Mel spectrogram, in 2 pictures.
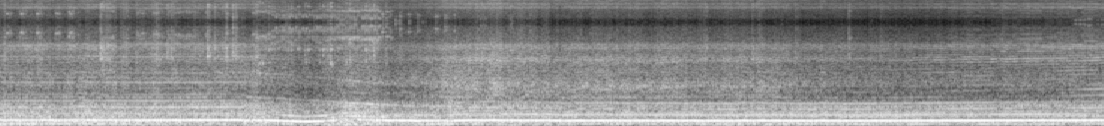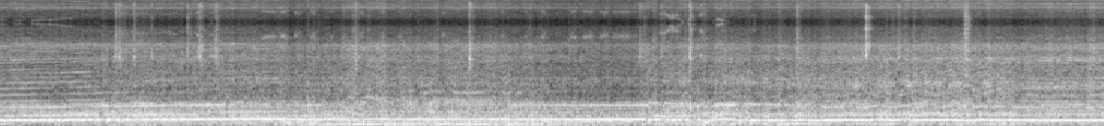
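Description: Renault Clio race car engine heard from inside the cabin, running hard at high, near-steady revs. About four seconds in the revs drop sharply and climb straight back, and they dip briefly again near the end.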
